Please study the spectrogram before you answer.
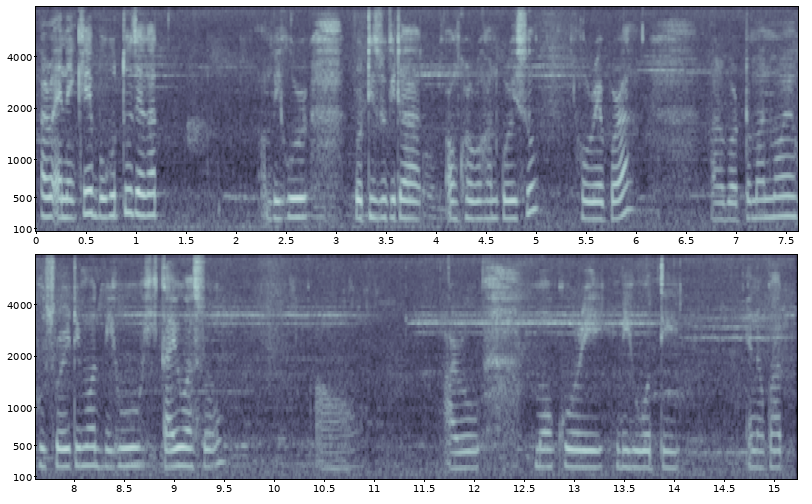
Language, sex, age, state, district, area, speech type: Assamese, female, 18-30, Assam, Sivasagar, urban, spontaneous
